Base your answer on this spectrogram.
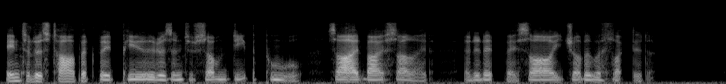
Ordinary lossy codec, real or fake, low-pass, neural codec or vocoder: Opus, 24 kbps; fake; 7.2 kHz; autoencoder, 22.05 kHz, a latent of 192 numbers a frame, VITS, trained on many speakers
